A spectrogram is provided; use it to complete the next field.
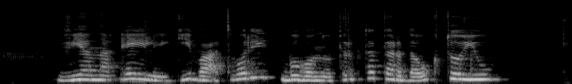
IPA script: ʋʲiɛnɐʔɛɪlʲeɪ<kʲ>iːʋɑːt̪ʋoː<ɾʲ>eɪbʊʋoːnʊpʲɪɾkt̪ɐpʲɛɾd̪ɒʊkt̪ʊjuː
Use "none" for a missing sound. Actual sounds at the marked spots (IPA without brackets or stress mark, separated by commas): ɡʲ, ɾʲ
